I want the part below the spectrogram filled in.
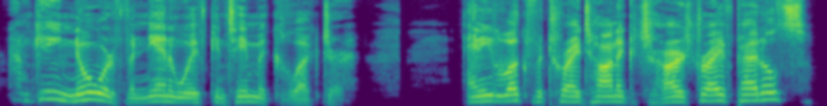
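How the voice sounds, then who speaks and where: Man as animated, brainy young inventor hero. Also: fairly high pitch, brisk, dry recording, clean studio sound. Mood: focused, friendly. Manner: precise, technical, polite. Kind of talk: audio drama acting.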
